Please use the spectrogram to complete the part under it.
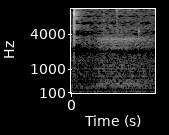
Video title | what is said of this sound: Antique Button Collection Information Types of Buttons Part 4 #antiquebuttons #buttons | when you tap it, it sounds a little bit like glass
